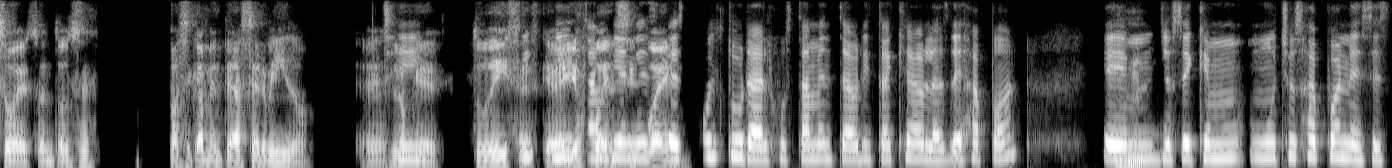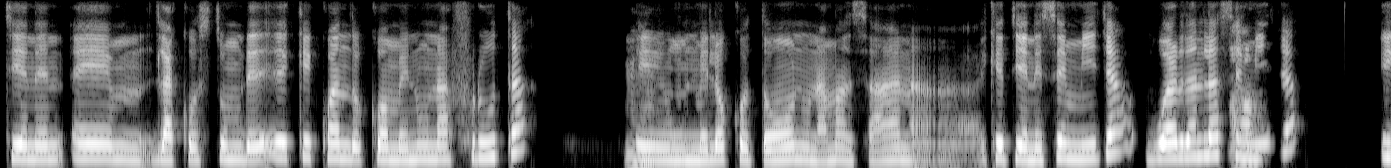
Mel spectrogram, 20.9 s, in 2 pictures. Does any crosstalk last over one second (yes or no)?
yes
